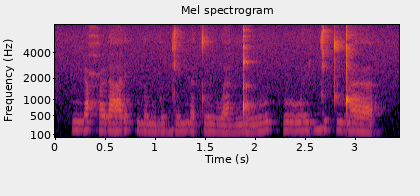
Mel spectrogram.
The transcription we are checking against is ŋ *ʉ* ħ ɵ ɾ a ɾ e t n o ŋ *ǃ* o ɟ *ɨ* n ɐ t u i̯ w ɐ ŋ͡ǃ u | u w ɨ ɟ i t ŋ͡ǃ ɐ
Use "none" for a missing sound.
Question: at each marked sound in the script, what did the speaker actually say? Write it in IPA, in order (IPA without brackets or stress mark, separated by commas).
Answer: ɨ, ɡ, ɨ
